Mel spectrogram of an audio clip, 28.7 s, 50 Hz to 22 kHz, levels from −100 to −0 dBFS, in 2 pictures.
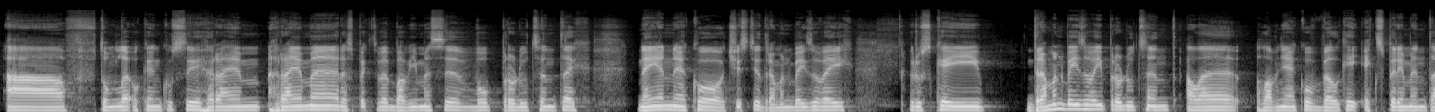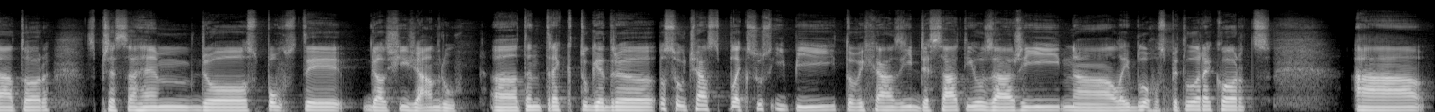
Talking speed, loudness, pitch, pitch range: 95 wpm, -20 LUFS, 125 Hz, 120-135 Hz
